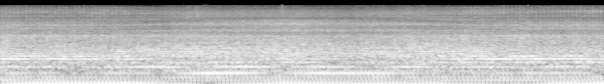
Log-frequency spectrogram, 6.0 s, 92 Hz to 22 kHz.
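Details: Over-20-year-old Craftsman riding mower, Kohler Command engine, on a test cycle after the wrongly fitted deck belt that locked the engine was refitted: steady, even drone at constant speed with no knocks, misses or squeals; normal running.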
